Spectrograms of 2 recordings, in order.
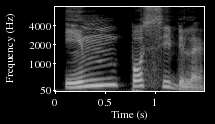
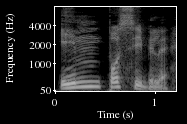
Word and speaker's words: impossibile: A pronúncia ainda seria impossibile, com som de M, impossibile, mas a assimilação não está representada na escrita.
